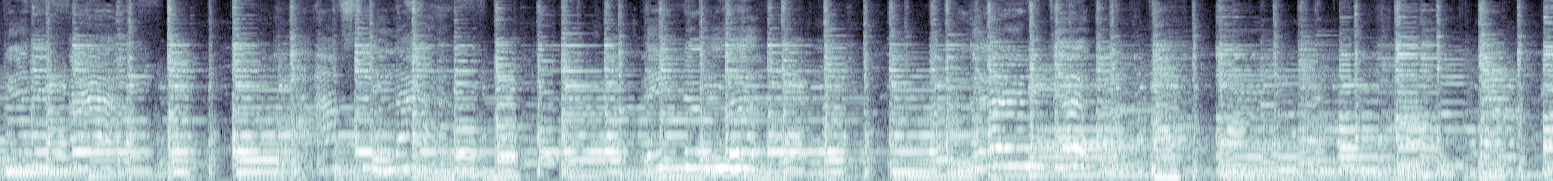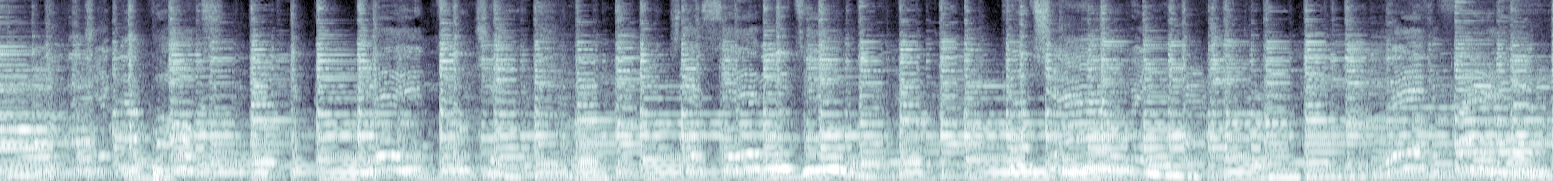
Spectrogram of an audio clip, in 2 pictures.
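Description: Live band music: a strummed acoustic guitar with electric guitar and keyboard playing a song.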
